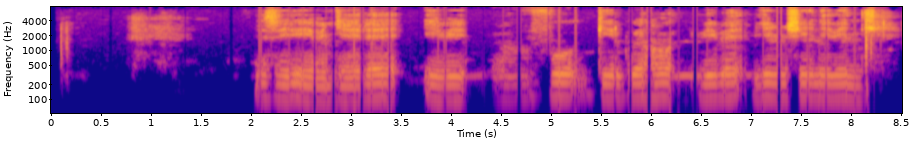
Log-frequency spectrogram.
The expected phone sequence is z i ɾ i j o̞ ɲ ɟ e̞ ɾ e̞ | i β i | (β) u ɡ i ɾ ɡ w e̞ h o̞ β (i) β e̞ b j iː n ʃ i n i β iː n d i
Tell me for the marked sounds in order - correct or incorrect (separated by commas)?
incorrect, correct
